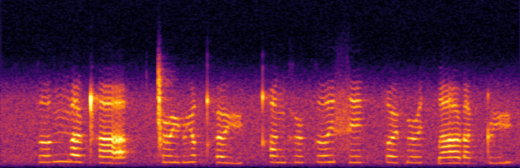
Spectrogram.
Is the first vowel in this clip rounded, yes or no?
no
